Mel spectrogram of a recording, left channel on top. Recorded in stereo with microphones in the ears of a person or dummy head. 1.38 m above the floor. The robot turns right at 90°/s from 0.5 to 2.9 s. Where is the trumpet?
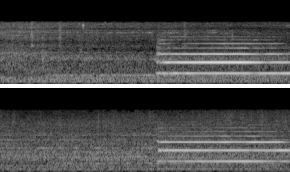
70° left, 1.2 m; by 2.8 s 175° right, 1.2 m.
